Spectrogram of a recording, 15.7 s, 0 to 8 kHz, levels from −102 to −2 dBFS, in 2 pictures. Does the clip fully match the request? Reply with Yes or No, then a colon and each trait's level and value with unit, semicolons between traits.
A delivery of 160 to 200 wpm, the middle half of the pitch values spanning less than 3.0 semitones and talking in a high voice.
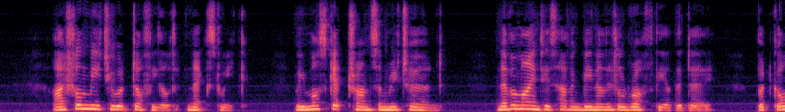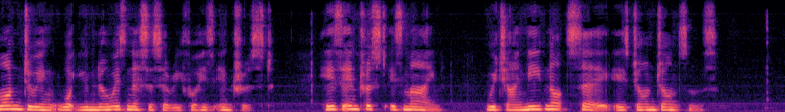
Yes: average, 185 wpm; narrow, 2.5 semitones; high, 200 Hz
